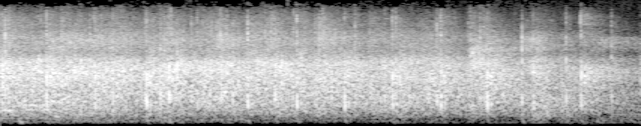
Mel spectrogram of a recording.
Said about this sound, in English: Give the Lord Jesus a big hand clap of appreciation.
